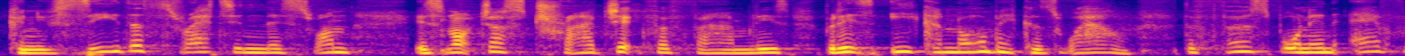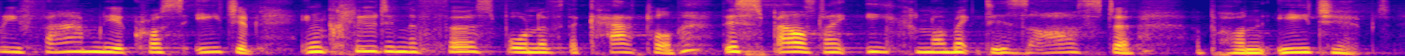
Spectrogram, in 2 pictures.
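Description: A woman with a husky voice, telling a Bible story in a dramatic, unhurried way as the regular host of a series. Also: on the high side, darkish tone. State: husky this morning.

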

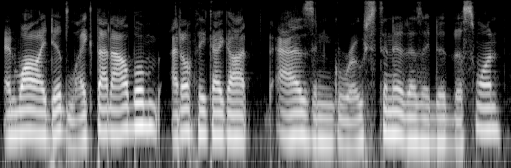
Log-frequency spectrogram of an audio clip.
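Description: A man's voice: mid-range voice, normal speed, no echo, studio quality. A man with a somewhat nasal voice, co-hosting a podcast and giving his thoughts on an album between lots of fillers. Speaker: podcast co-host. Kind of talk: casual album review chat.

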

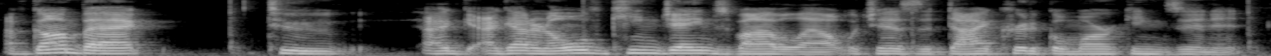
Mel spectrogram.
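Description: A man of middle pitch leads a conversational Bible study on a podcast. He explains each point patiently and informally. His talk is loose and full of small fillers. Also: normal speed. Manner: relaxed and explanatory, with frequent fillers.

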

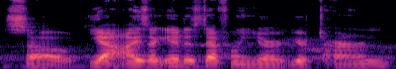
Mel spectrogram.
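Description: A man's voice: medium pitch, steady tone, moderate pace, a little hiss or hum. A young man narrating a tabletop game as game master, rambling and jokey, with many fillers.

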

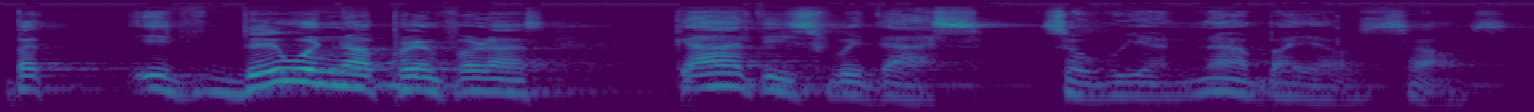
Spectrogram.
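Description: A man's voice: mid-range voice, lively intonation, a little slow, gravelly, dark tone. A man with a Colombian accent, a native Spanish speaker, preaching emphatically as a missionary to a church and repeating phrases for effect. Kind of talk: sermon to a church congregation. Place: church hall with long reverb. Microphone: microphone. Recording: reverberant hall.

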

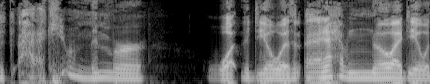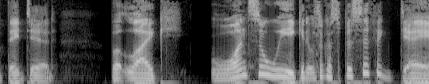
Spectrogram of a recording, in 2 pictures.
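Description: A man gives casual podcast commentary in a middle-pitched voice. He rambles, hesitates and interrupts himself, with loose, profane phrasing. The recording is dry, with hardly any room sound. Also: a bit bright, no echo. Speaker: podcast host.

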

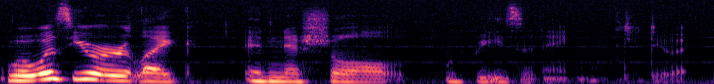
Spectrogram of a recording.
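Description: A young woman co-hosting a podcast, chatting casually with quick lively asides. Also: lowish voice. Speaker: podcast co-host. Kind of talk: casual chat.

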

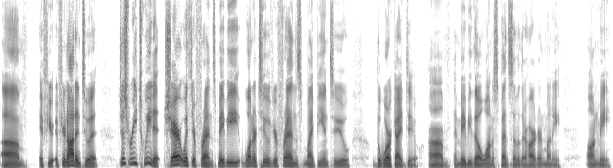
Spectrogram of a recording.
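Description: Man, stuffy nose, nasal, rambling casual movie talk, smooth clear voice, dry close sound. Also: on the low side, lively intonation, normal speed, a bit bright, no echo. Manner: rambling, profane, with many fillers and restarts. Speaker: movie review podcast host. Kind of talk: casual movie review podcast.

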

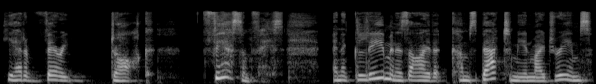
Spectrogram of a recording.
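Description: A woman's voice: mid-range voice, lively intonation, normal speed, natural voice. A woman voicing a timid but shrewd young lady earnestly recounting what she saw. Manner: earnest, confiding.

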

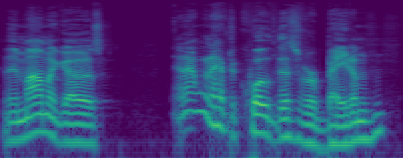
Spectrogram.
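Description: Bright-voiced deadpan man hosting a comedy podcast. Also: on the low side, fast. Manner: deadpan, over-explaining. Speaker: podcast host. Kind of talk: mock-serious explaining of comic strips.

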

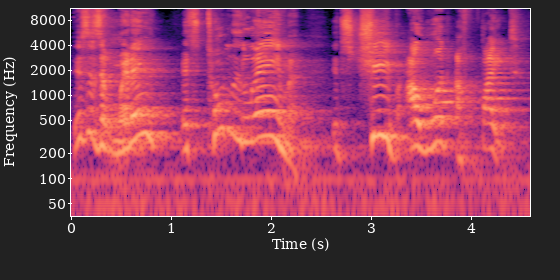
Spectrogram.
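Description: An actor playing a theatrical, needy, taunting evil-genius spy in a live comic play reading, bombastic and petulant. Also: male voice, extremely high pitch, lively intonation, unhurried, vocal fry, bright, forceful tone, heavily acted. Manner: bombastic, petulant, gleefully menacing. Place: live performance in a room. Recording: roomy live recording with background noise.

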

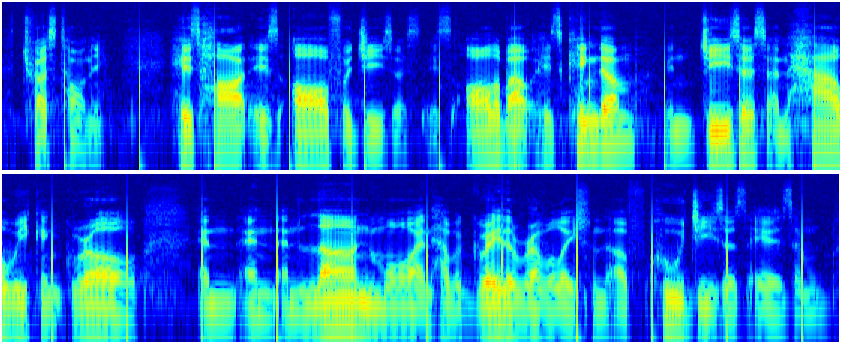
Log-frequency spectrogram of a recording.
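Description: Halting, earnest male pastor, noisy recording. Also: mid-range voice. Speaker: host pastor introducing a guest. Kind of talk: informal church introduction and spoken prayer. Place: church service, addressing congregation.

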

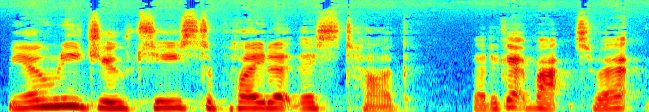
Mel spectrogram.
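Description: Old salt captain, rustic talk, raised and scolding, animated delivery, played by a woman reader. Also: medium pitch, fairly quick, pitched above the performer's own voice, natural voice. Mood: firm. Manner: rustic dialect speech, loud and scolding. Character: old male tug-boat captain, blustering sailor.

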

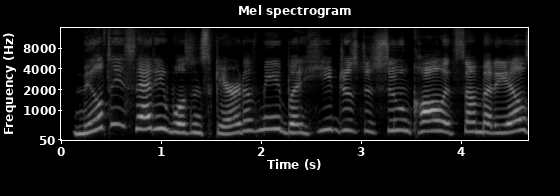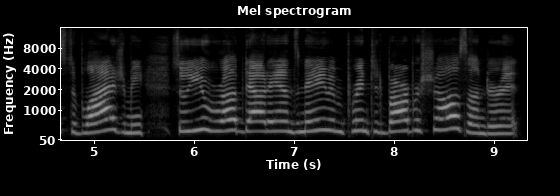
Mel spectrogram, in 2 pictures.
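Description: A woman's voice: high-pitched, fairly bright tone, no echo, clean studio sound, pitched above the performer's own voice. A woman voicing a chatty, eager six-year-old boy. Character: boastful lively small boy, about six.

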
